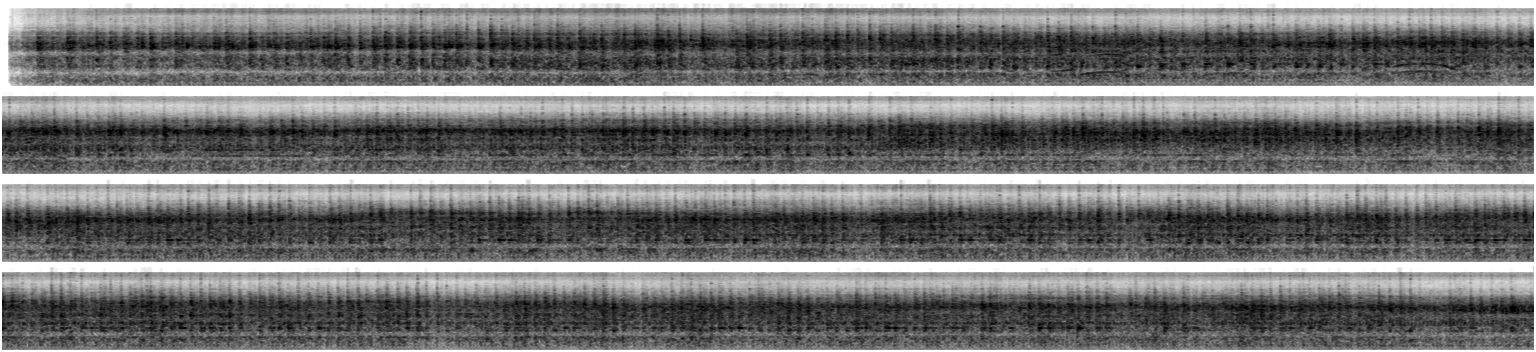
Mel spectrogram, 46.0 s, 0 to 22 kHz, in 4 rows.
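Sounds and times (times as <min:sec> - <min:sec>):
diesel tractor running: 0:00.0 - 0:45.9
reaper clattering: 0:00.2 - 0:45.9.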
